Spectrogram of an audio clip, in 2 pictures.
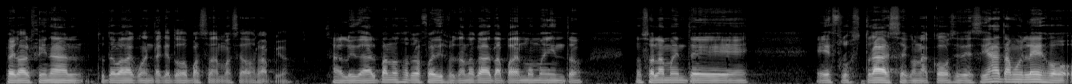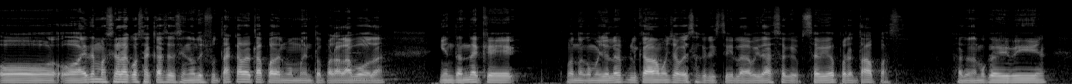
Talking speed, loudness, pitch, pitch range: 220 wpm, -26 LUFS, 95 Hz, 90-100 Hz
